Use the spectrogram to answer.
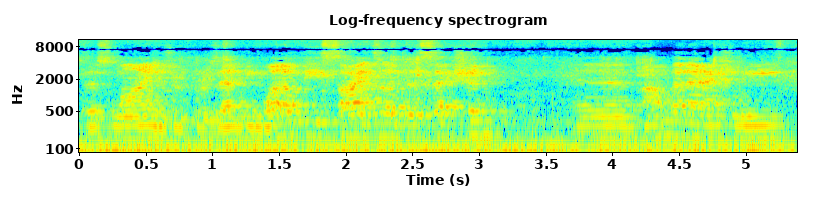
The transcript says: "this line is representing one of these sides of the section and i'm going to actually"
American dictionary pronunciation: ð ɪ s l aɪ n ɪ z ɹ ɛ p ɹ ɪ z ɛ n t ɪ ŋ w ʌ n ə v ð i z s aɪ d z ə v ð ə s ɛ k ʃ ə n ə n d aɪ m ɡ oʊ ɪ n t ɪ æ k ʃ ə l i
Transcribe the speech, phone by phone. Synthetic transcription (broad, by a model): ð ɪ s l aɪ n ɪ z ɹ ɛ p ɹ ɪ z ɛ n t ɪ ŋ w ʌ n ə v ð i z s aɪ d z ə v ð ə s ɛ k ʃ ə n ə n aɪ m ɡ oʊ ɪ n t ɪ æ k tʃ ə l i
